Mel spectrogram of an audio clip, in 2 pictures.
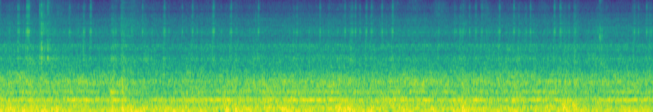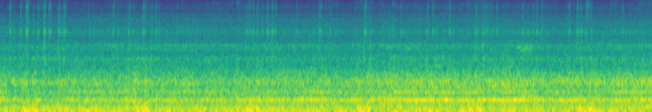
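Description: Passenger train running at speed, heard from on board: a steady low rumble of wheels on the rails with a constant hum above it.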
